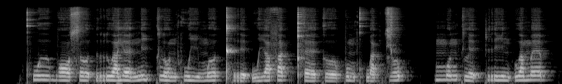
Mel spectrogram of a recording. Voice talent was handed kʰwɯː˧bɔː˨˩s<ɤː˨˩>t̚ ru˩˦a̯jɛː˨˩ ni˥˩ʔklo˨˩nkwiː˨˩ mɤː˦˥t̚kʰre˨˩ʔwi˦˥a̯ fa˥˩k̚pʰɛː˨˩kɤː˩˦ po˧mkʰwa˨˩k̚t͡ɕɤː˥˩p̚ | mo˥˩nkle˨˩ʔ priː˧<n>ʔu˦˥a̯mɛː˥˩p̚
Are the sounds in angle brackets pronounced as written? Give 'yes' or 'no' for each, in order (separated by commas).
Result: yes, yes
